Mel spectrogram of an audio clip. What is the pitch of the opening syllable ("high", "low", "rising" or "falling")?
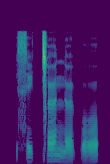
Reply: rising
